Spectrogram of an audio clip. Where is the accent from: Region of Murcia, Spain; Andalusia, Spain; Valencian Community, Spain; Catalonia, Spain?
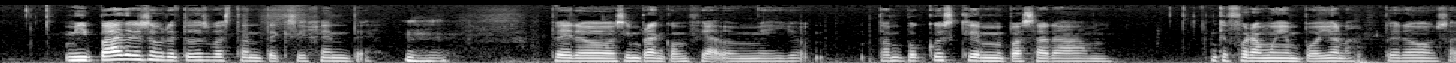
Catalonia, Spain; Barcelona; yo nací en Barcelona y no sé.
